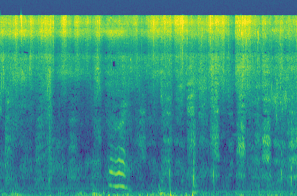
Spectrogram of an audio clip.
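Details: Golden Retriever named Bis greeting and appealing to grandpa as he cuts overgrown weeds in a farm field; one short whine rises and falls midway, with panting and snuffling around it, a human voice, and a steady low engine rumble.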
